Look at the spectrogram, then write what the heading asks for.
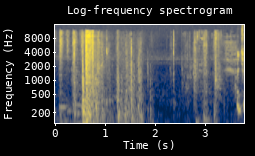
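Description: A locked door is tried in a TV show, giving a heavy thunk and rattle near the start, followed by quieter bumps and faint background noise.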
